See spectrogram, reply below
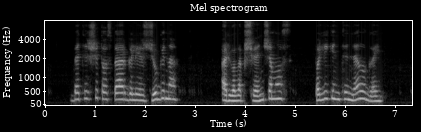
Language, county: Lithuanian, Utena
